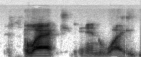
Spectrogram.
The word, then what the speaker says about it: BLKNWHTE: It's spelled Blickenwit, but I've been told to pronounce it Black and White.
